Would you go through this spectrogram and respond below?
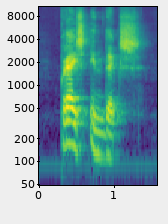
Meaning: price index
- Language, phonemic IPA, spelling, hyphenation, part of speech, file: Dutch, /ˈprɛi̯s.ɪnˌdɛks/, prijsindex, prijs‧in‧dex, noun, Nl-prijsindex.ogg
